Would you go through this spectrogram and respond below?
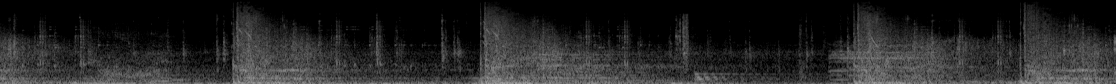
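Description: Super shotgun blasts in Brutal Doom 64 on PC, three loud, booming discharges roughly two to three seconds apart, each followed by a decaying rumble over continuous gory game noise.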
